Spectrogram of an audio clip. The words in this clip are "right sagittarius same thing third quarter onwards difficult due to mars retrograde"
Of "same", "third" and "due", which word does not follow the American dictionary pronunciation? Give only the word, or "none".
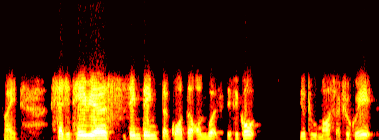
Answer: third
